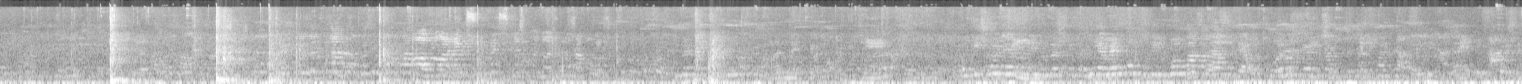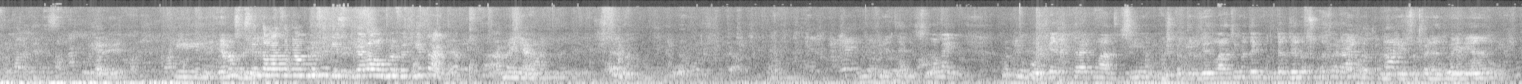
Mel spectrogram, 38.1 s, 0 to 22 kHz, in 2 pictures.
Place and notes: {"title": "Alfama - Lisbooa, Alfama, daily life", "date": "2010-12-11 20:14:00", "latitude": "38.71", "longitude": "-9.13", "altitude": "21", "timezone": "Europe/Lisbon"}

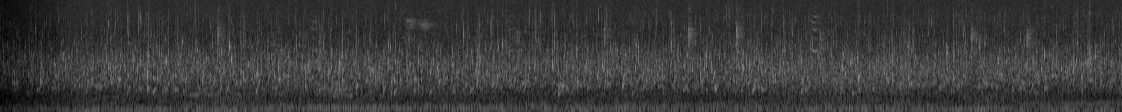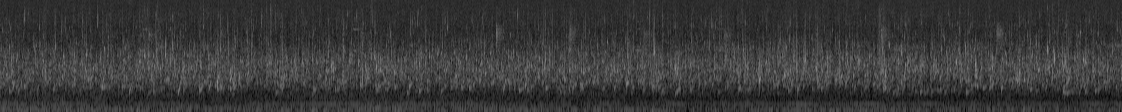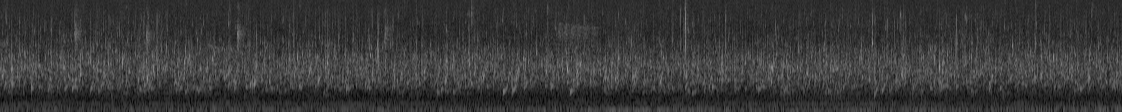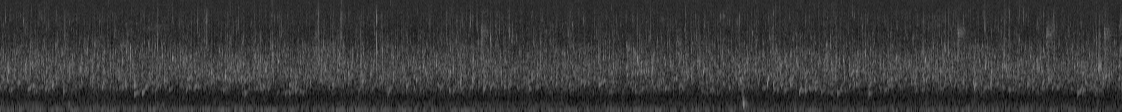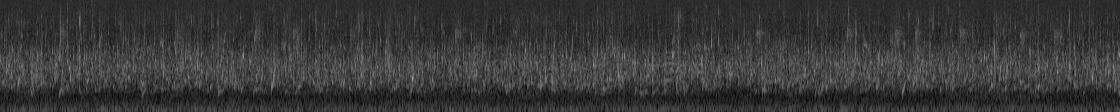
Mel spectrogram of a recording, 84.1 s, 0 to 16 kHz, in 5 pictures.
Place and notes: {"title": "Rue Eugène Fert, Aix-les-Bains, France - Filet d'eau", "date": "2022-07-31 11:30:00", "description": "Au bord du Sierroz au plus bas.", "latitude": "45.70", "longitude": "5.90", "altitude": "246", "timezone": "Europe/Paris"}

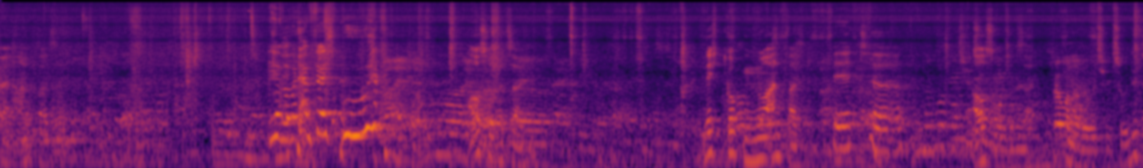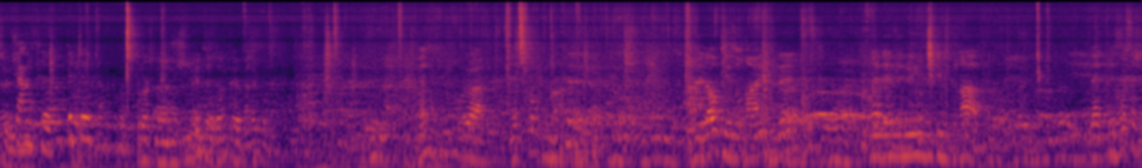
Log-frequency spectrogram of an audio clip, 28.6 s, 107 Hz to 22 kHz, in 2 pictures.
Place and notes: {"title": "Nicht gucken, nur anfassen! Frappant, Schülerausstellung. - Große Bergstraße/Möbelhaus Moorfleet", "date": "2009-10-31 15:38:00", "description": "Frappant Ausstellung Schülergruppe Gesamtschule Bahrenfeld mit 1500 Holzlatten. 12", "latitude": "53.55", "longitude": "9.94", "altitude": "34", "timezone": "Europe/Berlin"}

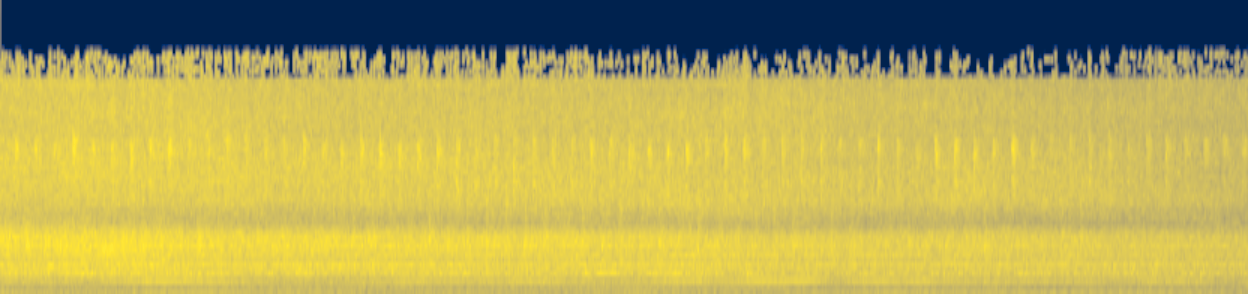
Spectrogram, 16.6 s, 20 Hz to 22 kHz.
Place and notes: {"title": "Scierie d'en Haut, Saint-Hubert, Belgique - Turbines in the micro hydroelectric power plant", "date": "2022-05-28 12:30:00", "description": "Turbines dans la microcentrale hydroélectrique du Val de Poix.\nTech Note : SP-TFB-2 binaural microphones → Olympus LS5, listen with headphones.", "latitude": "50.02", "longitude": "5.29", "altitude": "328", "timezone": "Europe/Brussels"}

